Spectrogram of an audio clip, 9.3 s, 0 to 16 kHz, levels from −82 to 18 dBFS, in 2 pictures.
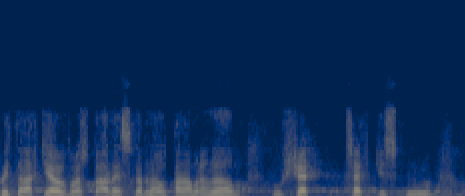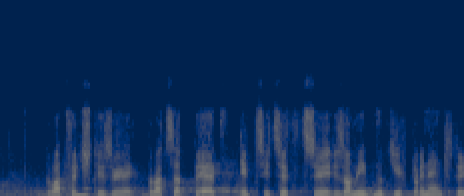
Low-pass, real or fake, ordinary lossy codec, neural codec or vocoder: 7.2 kHz; fake; Opus, 32 kbps; codec, 16 kHz, 0.5 kbps, X-Codec, HuBERT features, trained on general audio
